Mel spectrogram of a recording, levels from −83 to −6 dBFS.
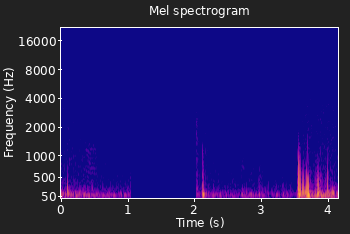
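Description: A stream reconnect breaks this speech clip at 1.05 s. The sound drops out for about 0.98 s, until 2.08 s, as the connection fails and the player goes quiet while it reconnects. It then starts a new decoder partway through the stream, so the speech comes back at a later point rather than where it stopped, skipping ahead by about a second. Listeners hear a hard gap followed by a jump forward in the talk.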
